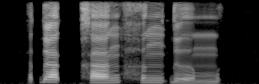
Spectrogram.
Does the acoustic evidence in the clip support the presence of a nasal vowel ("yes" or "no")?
no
